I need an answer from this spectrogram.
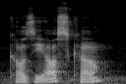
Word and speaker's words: Kosciuszko: But with all yellow road lines, it's likely to be around the biggest mountain of the country, which is Kosciuszko, pronounced the Aussie way.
